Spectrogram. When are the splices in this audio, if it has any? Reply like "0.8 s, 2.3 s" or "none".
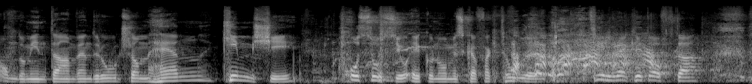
none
